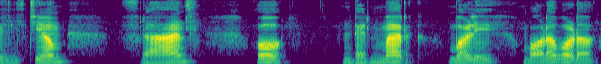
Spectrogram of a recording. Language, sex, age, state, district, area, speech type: Odia, male, 18-30, Odisha, Cuttack, urban, spontaneous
